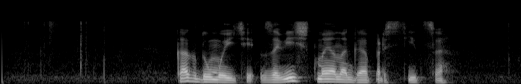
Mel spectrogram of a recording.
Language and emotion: Russian, neutral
